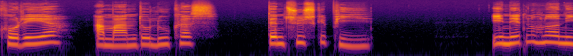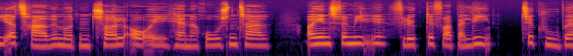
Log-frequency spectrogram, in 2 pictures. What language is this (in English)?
Danish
